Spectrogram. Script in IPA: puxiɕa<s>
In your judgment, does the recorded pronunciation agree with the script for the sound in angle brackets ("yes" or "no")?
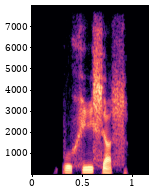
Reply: no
